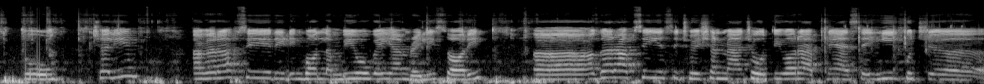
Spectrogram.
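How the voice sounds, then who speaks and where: A woman speaks at a fairly slow pace in a high voice, with ordinary pitch variation, very even loudness and noticeable background noise. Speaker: tarot reader. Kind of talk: tarot reading.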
